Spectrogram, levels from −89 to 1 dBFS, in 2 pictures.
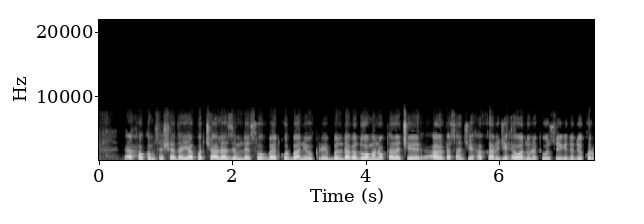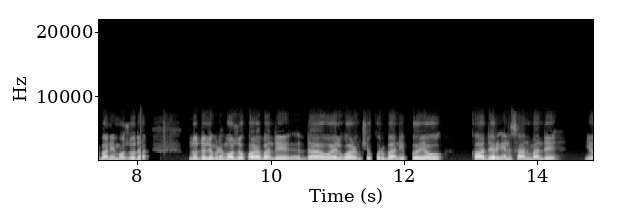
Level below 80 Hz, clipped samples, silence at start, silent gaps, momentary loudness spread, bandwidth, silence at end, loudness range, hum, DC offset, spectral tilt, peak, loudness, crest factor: -64 dBFS; under 0.1%; 0.4 s; 12.05-12.12 s; 9 LU; 7.4 kHz; 0 s; 4 LU; none; under 0.1%; -5.5 dB/octave; -6 dBFS; -22 LUFS; 16 dB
